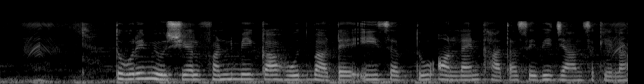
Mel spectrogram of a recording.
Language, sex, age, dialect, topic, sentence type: Bhojpuri, female, 25-30, Northern, banking, statement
